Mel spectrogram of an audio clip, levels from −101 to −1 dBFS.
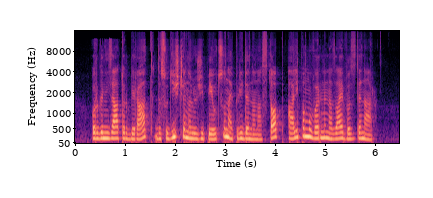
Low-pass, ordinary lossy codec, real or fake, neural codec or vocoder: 14.4 kHz; Opus, 16 kbps; real; none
